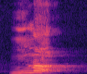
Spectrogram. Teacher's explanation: आपली जीभ आहे ती वर आपली जी टाळूचा घुमटकार भाग आहे तिथे लागली पाहिजे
